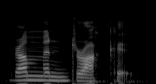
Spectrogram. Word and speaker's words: Drumnadrochit: Drumnadrochit. You don't pronounce the hard T.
